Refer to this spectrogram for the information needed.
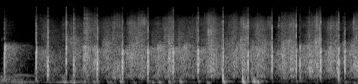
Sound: applause

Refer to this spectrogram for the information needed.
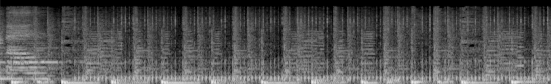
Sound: car engine purring; polka music

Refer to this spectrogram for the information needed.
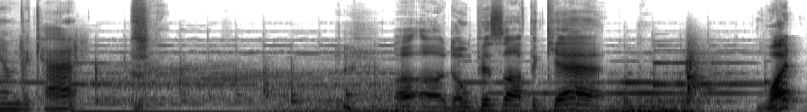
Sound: scoffs

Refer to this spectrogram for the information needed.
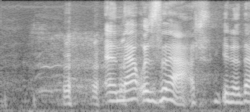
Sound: laughs

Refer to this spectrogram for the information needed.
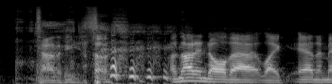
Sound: laughs

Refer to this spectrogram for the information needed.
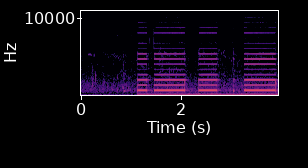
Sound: metal detector beeps

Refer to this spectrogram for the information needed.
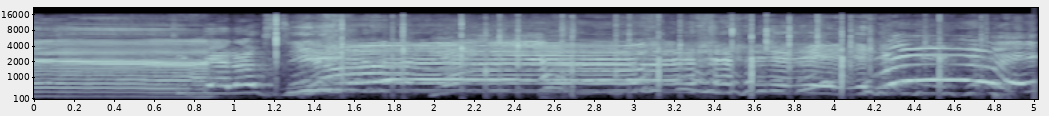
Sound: group cheering and clapping

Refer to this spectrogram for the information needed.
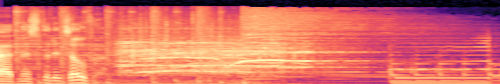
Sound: cheers, applause

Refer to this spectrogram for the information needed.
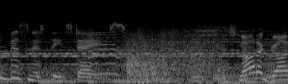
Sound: truck abruptly stops

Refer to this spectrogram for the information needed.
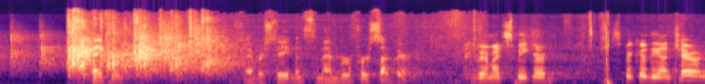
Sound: some Applause

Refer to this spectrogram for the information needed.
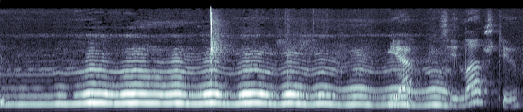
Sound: humming

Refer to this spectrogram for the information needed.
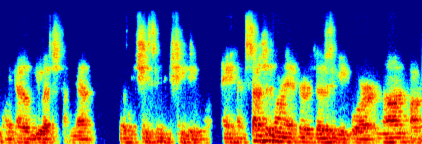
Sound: speaking faintly

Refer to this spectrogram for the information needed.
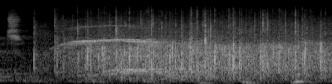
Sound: applause

